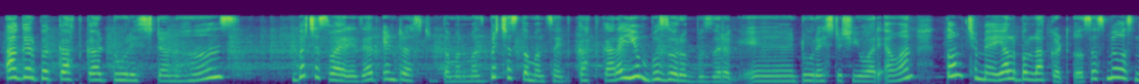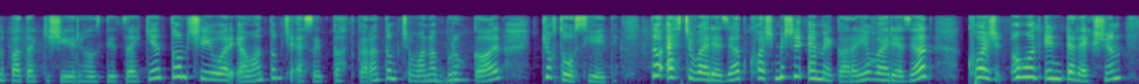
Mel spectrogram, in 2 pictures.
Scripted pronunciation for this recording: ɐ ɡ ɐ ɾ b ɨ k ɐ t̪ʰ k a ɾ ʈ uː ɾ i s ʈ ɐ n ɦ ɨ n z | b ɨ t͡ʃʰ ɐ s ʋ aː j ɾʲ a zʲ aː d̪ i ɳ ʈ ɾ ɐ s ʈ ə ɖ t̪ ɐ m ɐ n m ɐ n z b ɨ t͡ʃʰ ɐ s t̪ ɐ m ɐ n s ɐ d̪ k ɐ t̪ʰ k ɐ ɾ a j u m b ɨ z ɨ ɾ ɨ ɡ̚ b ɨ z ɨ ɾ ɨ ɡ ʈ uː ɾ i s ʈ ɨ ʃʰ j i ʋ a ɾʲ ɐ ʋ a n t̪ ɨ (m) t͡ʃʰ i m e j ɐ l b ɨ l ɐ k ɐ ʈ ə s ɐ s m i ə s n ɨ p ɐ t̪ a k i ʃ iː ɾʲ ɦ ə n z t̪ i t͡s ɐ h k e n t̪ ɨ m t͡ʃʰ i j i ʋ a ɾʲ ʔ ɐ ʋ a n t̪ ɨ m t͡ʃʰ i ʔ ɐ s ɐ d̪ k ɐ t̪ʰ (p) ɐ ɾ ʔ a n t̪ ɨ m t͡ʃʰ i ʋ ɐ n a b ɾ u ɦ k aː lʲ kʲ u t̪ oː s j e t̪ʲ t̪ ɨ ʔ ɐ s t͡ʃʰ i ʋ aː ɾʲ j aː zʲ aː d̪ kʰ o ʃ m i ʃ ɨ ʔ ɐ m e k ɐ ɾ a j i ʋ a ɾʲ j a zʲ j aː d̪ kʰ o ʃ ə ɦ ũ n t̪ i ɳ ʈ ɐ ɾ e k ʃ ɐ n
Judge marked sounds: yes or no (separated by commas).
yes, no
